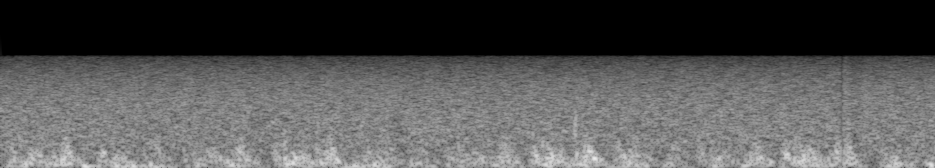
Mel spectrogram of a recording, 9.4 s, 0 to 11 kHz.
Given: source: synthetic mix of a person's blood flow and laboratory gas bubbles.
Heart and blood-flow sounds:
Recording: Doppler ultrasound of blood flow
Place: precordium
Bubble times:
1.38-1.48 s: bubbles
1.55-1.72 s: bubbles
5.76-5.82 s: bubbles
From the record:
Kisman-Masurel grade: 121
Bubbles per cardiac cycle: 1 to 2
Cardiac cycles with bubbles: 10 to 50%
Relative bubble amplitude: barely perceptible (0.100 to 0.250)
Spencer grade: 2 (many but less than half of the cardiac periods contain bubble signals, singularly or in groups)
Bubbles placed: anywhere in the cardiac cycle

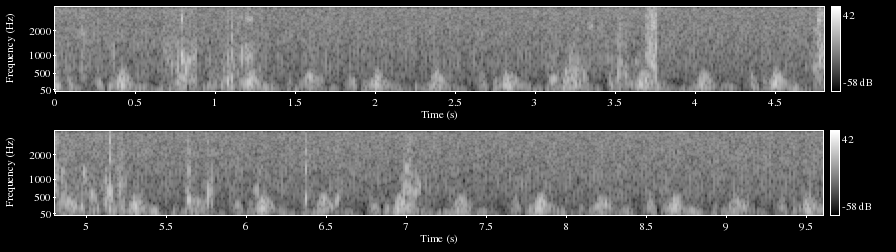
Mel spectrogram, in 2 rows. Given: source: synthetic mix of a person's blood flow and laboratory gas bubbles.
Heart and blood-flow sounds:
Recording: Doppler ultrasound of blood flow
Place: precordium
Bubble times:
0.00-0.22 s: bubbles
0.33-0.40 s: bubbles
0.68-0.92 s: bubbles
0.94-1.31 s: bubbles
3.07-3.37 s: bubbles
3.45-3.81 s: bubbles
4.73-5.26 s: bubbles
5.60-5.69 s: bubbles
5.71-5.82 s: bubbles
6.04-6.12 s: bubbles
6.33-6.41 s: bubbles
6.52-6.61 s: bubbles
6.95-7.11 s: bubbles
From the record:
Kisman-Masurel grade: 222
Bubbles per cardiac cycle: several, 3 to 8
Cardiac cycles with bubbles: 10 to 50%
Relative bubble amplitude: moderate (0.250 to 0.450)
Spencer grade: 2 (many but less than half of the cardiac periods contain bubble signals, singularly or in groups)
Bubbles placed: anywhere in the cardiac cycle

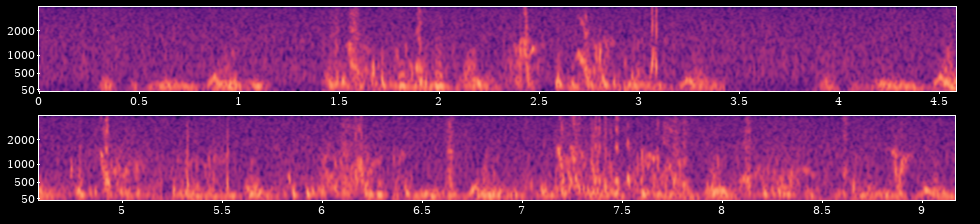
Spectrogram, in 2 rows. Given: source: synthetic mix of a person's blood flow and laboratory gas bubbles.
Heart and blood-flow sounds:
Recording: Doppler ultrasound of blood flow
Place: precordium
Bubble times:
1.06-1.18 s: bubbles
1.40-2.07 s: bubbles
2.32-3.13 s: bubbles
4.71-5.57 s: bubbles
5.77-6.48 s: bubbles
6.60-6.71 s: bubbles
6.99-7.86 s: bubbles
8.07-8.78 s: bubbles
8.82-8.98 s: bubbles
From the record:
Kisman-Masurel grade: 333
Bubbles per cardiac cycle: rolling drumbeat, 9 or more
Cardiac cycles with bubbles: 50 to 99%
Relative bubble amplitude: loud (0.450 to 0.775)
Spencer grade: 3 (all of the cardiac periods contain showers or single bubble signals, but not dominating or overriding the cardiac motion signals)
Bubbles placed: only in the low amplitude regions of the cardiac cycle

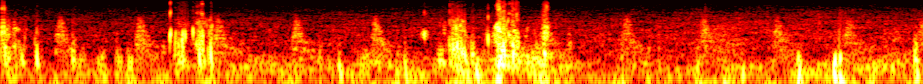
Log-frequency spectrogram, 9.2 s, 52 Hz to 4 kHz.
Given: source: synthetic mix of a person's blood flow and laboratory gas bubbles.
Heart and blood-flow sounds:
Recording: Doppler ultrasound of blood flow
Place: subclavian vein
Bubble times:
0.00-0.27 s: bubbles
0.34-0.42 s: bubbles
0.71-0.77 s: bubbles
1.68-2.15 s: bubbles
4.20-4.28 s: bubbles
4.37-4.76 s: bubbles
4.83-5.29 s: bubbles
5.32-5.51 s: bubbles
From the record:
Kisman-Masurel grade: 222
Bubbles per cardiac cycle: several, 3 to 8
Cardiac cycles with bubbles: 10 to 50%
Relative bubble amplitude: moderate (0.250 to 0.450)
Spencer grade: 2 (many but less than half of the cardiac periods contain bubble signals, singularly or in groups)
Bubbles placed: anywhere in the cardiac cycle

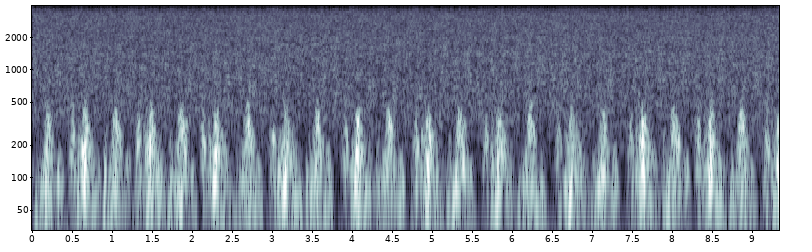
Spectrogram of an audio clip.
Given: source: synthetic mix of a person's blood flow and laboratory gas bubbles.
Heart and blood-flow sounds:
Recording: Doppler ultrasound of blood flow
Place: precordium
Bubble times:
no bubbles
From the record:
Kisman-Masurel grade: 000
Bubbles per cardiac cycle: 0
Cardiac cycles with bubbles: 0%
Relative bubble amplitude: no bubbles discernible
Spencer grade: 0 (complete lack of bubble signals)

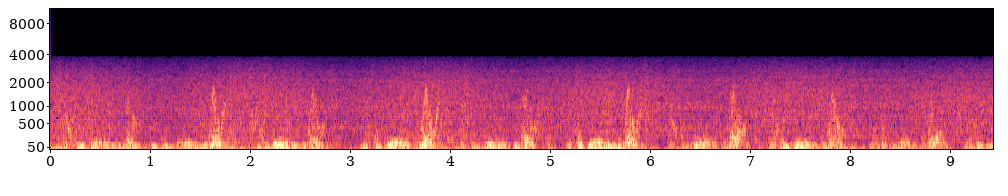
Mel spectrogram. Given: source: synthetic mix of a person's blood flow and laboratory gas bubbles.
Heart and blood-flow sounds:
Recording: Doppler ultrasound of blood flow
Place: precordium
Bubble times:
no bubbles
From the record:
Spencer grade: 0 (complete lack of bubble signals)

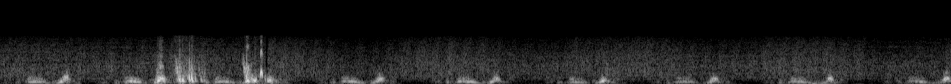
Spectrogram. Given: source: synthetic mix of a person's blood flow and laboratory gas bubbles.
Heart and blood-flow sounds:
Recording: Doppler ultrasound of blood flow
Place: precordium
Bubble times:
1.73-2.06 s: bubbles
2.41-2.66 s: bubbles
From the record:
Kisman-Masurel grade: 223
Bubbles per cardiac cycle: several, 3 to 8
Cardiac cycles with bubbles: 10 to 50%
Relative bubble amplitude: loud (0.450 to 0.775)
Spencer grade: 2 (many but less than half of the cardiac periods contain bubble signals, singularly or in groups)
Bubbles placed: only in the low amplitude regions of the cardiac cycle

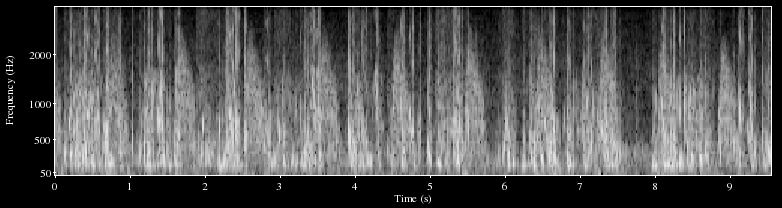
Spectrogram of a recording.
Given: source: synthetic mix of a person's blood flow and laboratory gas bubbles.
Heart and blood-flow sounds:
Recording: Doppler ultrasound of blood flow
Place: subclavian vein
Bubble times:
0.00-0.04 s: bubbles
0.09-0.93 s: bubbles
0.99-1.71 s: bubbles
1.86-2.58 s: bubbles
2.75-3.58 s: bubbles
3.85-4.87 s: bubbles
4.93-5.63 s: bubbles
5.84-6.72 s: bubbles
6.75-7.56 s: bubbles
7.91-8.79 s: bubbles
8.82-8.90 s: bubbles
9.00-9.56 s: bubbles
From the record:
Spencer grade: 4 (maximum detectable bubble signal sounding continuously throughout systole and diastole of every cardiac period, and overriding the amplitude of the normal cardiac signals)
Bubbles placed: anywhere in the cardiac cycle

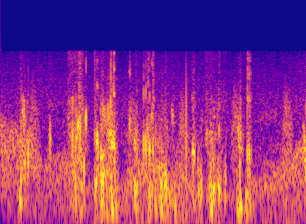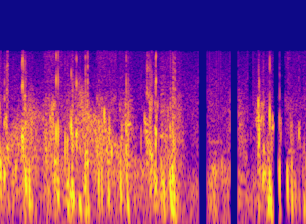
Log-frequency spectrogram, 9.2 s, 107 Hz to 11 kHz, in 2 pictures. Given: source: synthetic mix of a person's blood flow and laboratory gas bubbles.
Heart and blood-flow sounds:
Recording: Doppler ultrasound of blood flow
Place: subclavian vein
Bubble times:
0.26-0.46 s: bubbles
0.71-0.82 s: bubbles
1.01-1.32 s: bubbles
1.41-1.78 s: bubbles
1.92-2.08 s: bubbles
2.11-2.68 s: bubbles
2.85-3.40 s: bubbles
3.52-3.84 s: bubbles
4.53-5.11 s: bubbles
5.21-5.95 s: bubbles
6.02-6.33 s: bubbles
6.36-7.31 s: bubbles
8.22-8.69 s: bubbles
8.74-9.20 s: bubbles
From the record:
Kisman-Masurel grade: 333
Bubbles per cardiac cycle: rolling drumbeat, 9 or more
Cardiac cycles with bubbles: 50 to 99%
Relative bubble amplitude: loud (0.450 to 0.775)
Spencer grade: 3 (all of the cardiac periods contain showers or single bubble signals, but not dominating or overriding the cardiac motion signals)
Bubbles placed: anywhere in the cardiac cycle

